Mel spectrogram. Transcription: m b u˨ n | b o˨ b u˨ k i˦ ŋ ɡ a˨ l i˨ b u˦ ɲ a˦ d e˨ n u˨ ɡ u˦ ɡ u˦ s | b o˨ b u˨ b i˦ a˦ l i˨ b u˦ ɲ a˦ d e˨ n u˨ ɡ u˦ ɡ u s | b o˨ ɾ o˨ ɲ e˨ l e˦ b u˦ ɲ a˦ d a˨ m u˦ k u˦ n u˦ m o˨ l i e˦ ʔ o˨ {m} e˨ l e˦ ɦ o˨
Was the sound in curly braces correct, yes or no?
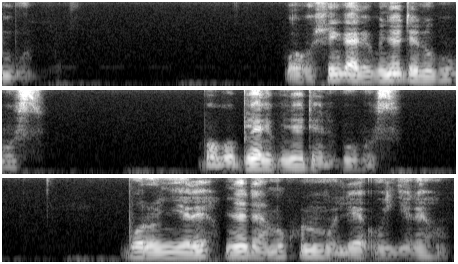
no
